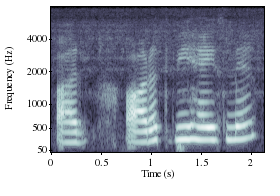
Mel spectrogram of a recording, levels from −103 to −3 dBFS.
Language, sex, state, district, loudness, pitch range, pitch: Hindi, female, Jharkhand, Deoghar, -16 LUFS, 225-270 Hz, 260 Hz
